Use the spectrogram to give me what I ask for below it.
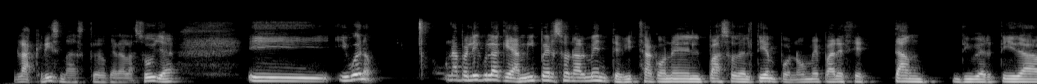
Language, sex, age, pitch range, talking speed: Spanish, male, 30-49, 120-145 Hz, 155 wpm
